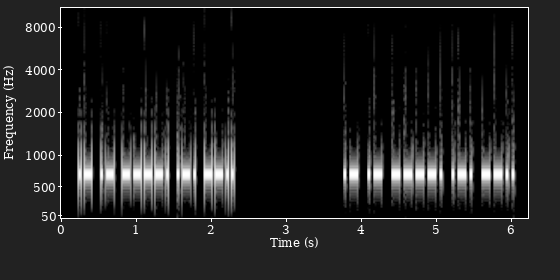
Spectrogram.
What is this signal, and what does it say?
Morse code, heard as a keyed tone, about 30 wpm, 700 Hz. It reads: AA9RZ AA9RZ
